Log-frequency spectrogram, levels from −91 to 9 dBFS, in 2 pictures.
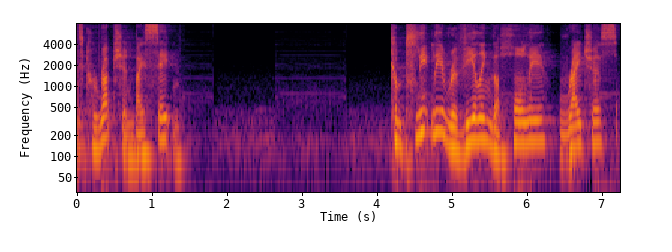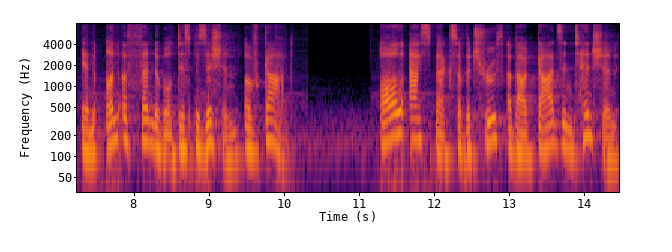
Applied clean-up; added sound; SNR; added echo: neural separator model SepFormer DNS4.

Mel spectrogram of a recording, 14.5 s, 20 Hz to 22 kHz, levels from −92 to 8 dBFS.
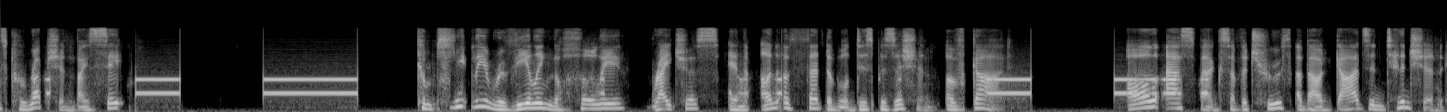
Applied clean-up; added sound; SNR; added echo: neural diffusion model UNIVERSE++.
